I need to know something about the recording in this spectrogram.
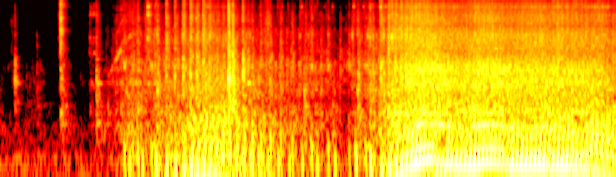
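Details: Lawn mower that won't stay running without priming, tested after blowing out the jet and oiling the cylinder: a few rope pulls, then it catches and runs unevenly with slight surging. It was fuel starvation from clogged channel holes in the float bowl bottom bolt.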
